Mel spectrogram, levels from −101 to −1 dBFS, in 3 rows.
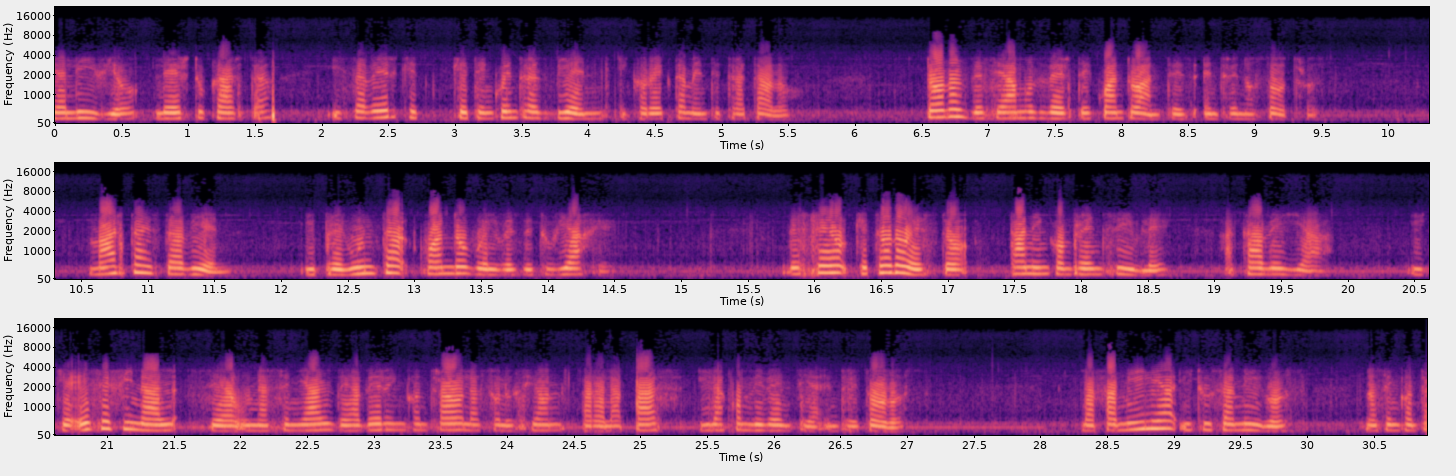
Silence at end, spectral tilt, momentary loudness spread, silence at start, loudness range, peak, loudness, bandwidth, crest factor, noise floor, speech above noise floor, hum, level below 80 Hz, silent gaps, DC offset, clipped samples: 0 s; -6.5 dB/octave; 11 LU; 0 s; 4 LU; -2 dBFS; -23 LUFS; 8.4 kHz; 22 dB; -51 dBFS; 28 dB; none; -82 dBFS; none; under 0.1%; under 0.1%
